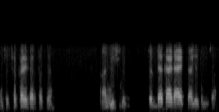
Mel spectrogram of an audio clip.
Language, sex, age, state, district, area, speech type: Marathi, female, 18-30, Maharashtra, Nashik, urban, conversation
